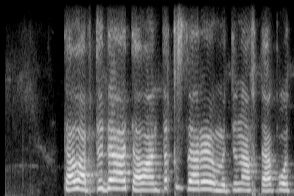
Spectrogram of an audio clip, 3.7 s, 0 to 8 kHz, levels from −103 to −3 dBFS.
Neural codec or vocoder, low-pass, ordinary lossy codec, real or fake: none; 7.2 kHz; Opus, 16 kbps; real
